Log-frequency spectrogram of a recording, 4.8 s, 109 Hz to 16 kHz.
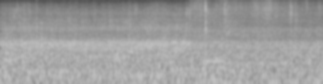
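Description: Steady rumbling noise of a JR West 227 series electric train standing at a station platform, with faint voices of people around it.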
